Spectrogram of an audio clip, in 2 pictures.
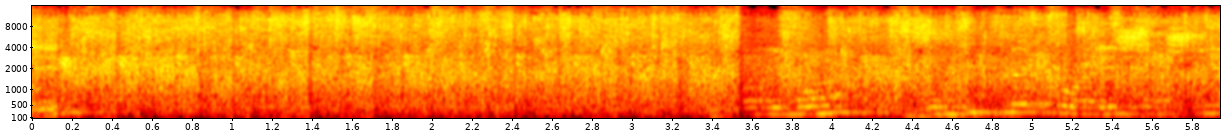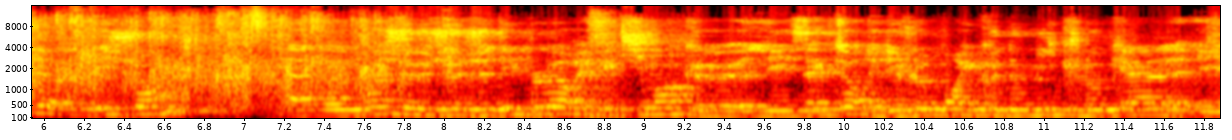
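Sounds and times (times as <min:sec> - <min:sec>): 
audience applause: 0:00.0 - 0:08.2
speech: 0:03.7 - 0:11.8.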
